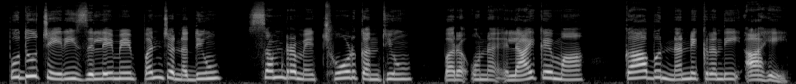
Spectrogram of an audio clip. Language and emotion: Sindhi, neutral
